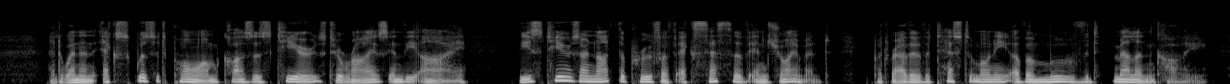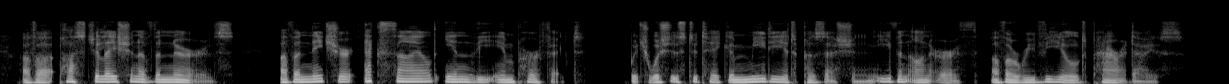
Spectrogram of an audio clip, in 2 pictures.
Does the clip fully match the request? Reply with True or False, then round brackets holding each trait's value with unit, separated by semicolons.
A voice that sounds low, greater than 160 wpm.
False (105 Hz; 135 wpm)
